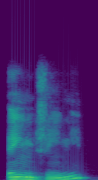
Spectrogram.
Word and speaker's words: Nginx: Vamos escrever aqui na nossa barra de busca do navegador, Engine. A escrita é assim, ó, Nginx, mas nós pronunciamos Nginx.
